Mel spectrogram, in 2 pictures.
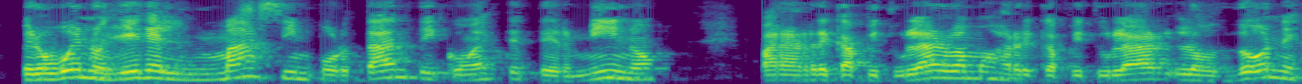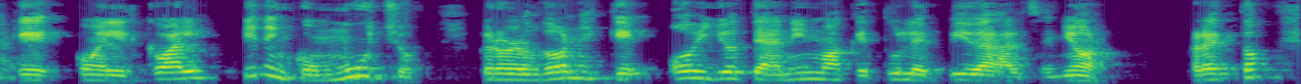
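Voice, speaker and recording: Here a man talks with a high pitch and ordinary pitch variation. He keeps a moderate pace. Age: 30s. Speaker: lay preacher. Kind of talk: sermon.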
